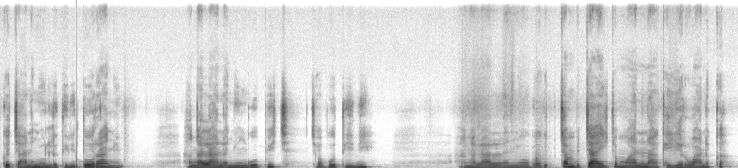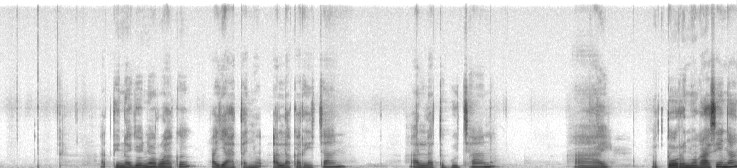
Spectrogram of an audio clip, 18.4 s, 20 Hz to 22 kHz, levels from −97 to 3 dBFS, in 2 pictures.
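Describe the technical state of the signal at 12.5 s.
At 12.5 s the speech is intact, with no dropout, clipping, glitch or other fault in the signal.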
